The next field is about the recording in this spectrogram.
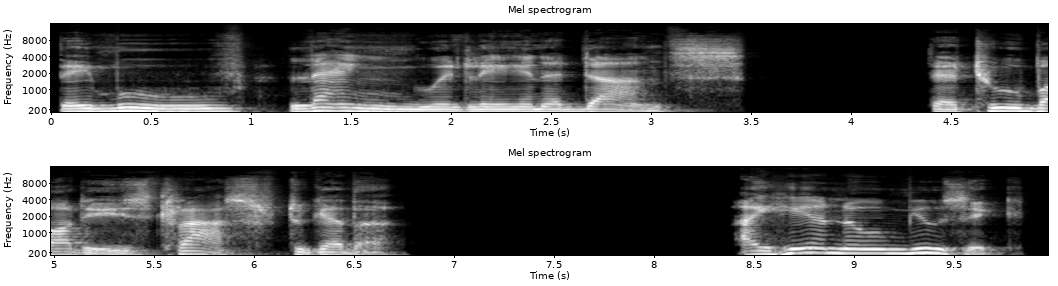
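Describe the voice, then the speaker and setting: Male narrator, low pitch, highly varied intonation, deliberate literary reading, dramatic phrasing, studio recording. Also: fairly bright tone. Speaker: professional actor reading a short story. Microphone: studio microphone.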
